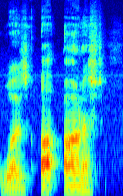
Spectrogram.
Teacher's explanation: it is hard to say because you have a vowel sound butting up against a vowel sound yeah the word honest starts with a vowel sound the H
